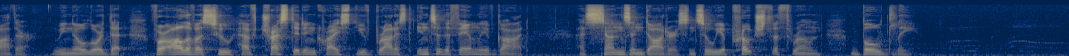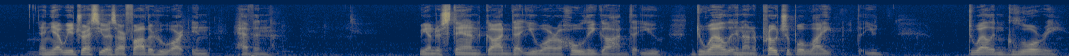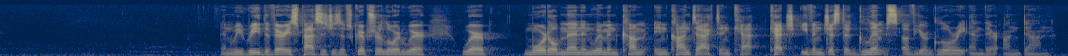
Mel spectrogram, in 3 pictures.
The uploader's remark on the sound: This is the audio from the entire service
